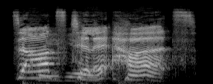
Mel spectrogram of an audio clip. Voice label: UK female Dance till it hurts Enthusiastic; beanstalk audio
